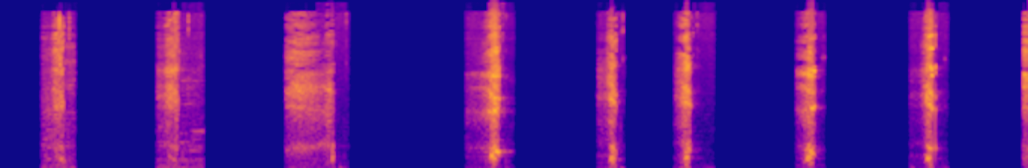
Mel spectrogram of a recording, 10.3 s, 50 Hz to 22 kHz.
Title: 2/1/20 to 2/29/20, Violent, Bad Loud, Silent, Minute, Second Hiccups Audio Only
